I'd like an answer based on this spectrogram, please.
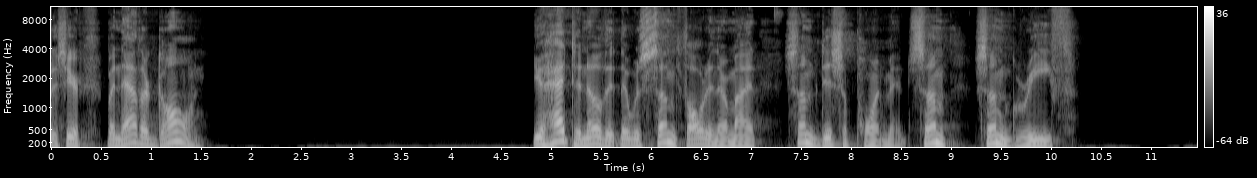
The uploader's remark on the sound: This message was delivered on November 5, 2023, during the morning service.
